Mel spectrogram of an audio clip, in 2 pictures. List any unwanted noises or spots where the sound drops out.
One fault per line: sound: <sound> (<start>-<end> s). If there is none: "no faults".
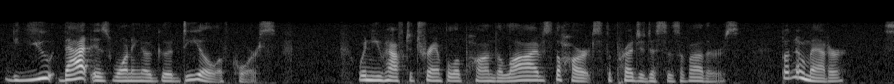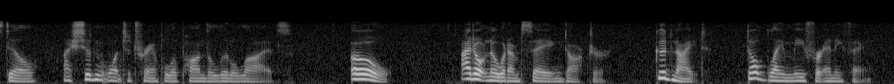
no faults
